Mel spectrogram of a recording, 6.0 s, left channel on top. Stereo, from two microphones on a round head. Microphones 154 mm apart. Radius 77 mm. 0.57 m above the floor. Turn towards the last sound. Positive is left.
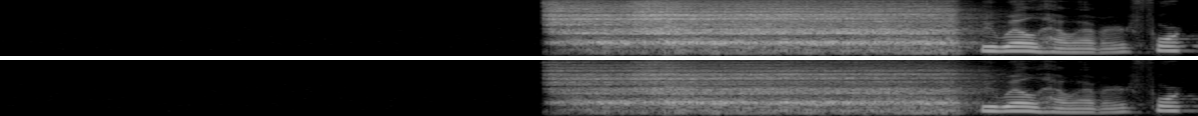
turn(degrees=20)  # may be behind; listen again after turning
